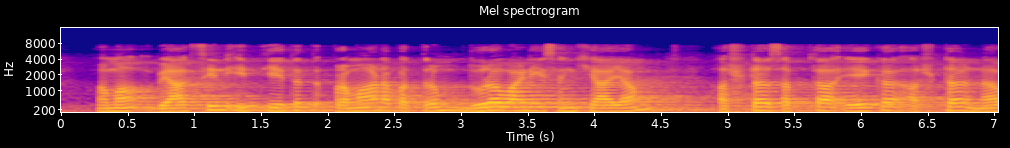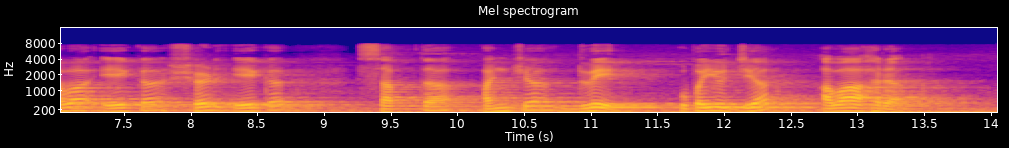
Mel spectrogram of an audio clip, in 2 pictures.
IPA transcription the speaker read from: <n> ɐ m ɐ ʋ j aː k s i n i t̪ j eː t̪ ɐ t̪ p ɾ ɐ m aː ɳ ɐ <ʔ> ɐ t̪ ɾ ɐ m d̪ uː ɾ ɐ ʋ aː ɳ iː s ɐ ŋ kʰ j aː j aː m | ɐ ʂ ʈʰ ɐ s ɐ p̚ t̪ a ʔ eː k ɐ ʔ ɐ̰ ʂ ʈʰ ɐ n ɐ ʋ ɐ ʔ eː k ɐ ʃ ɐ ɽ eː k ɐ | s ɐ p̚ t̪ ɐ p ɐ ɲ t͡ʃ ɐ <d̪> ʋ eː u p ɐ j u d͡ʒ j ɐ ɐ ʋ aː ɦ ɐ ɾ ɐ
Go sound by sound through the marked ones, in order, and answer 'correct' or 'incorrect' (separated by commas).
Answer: incorrect, incorrect, correct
